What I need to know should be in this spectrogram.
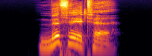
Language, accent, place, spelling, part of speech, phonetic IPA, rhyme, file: German, Germany, Berlin, müffelte, verb, [ˈmʏfl̩tə], -ʏfl̩tə, De-müffelte.ogg
- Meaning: inflection of müffeln: 1. first/third-person singular preterite 2. first/third-person singular subjunctive II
